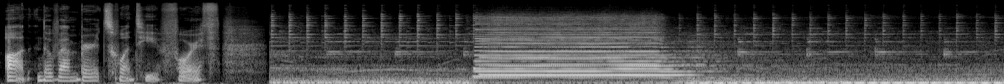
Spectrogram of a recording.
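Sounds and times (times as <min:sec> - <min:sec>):
speech: 0:00.1 - 0:02.8
Canadian Pacific train horn blaring in Lennoxville: 0:02.7 - 0:07.9
Canadian Pacific train rolling past in Lennoxville: 0:02.7 - 0:10.0.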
